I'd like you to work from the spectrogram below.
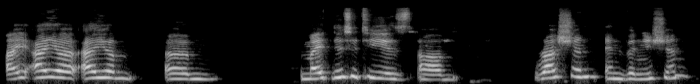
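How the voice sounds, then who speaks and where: A woman who grew up in Morocco, speaking as a guest on a casual chat show. Her voice sits a little high, and she talks haltingly, filling gaps with ums and starting her phrases over. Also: low-quality recording. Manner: hesitant, many ums and restarts.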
